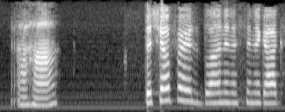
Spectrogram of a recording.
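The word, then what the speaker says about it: shofar: So, S-H-O-F-A-R. A chauffeur, Hebrew, pronounced, I don't know how to pronounce that. Can you say the Hebrew? – Chauffeur. Chauffeur.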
